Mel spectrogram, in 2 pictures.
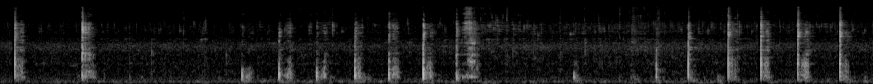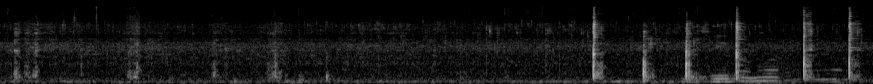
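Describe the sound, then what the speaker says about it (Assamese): Onions frying in a pan and being stirred, with a steady low sizzle under many sharp scraping clicks of the stirring utensil, close and moderately loud, with no talking. "এয়া পিঁয়াজ পকিছে"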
